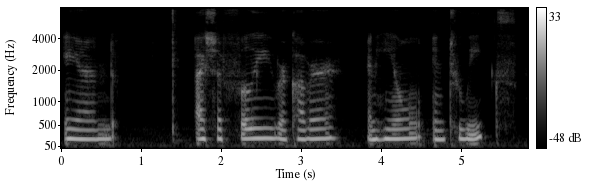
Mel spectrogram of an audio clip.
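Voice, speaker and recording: Two days after wisdom tooth surgery, a tired woman with a sore mouth gives a chatty, casual vlog update. Her medium-pitched voice is heavy with fry and stays in a narrow, flat range. She speaks haltingly and stretches out words for emphasis.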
